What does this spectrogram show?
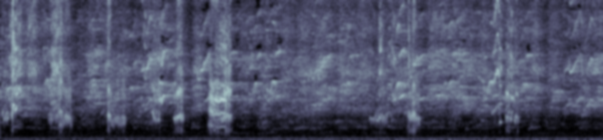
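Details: Native Australian rainbow lorikeets feeding at a balcony nectar feeder; repeated shrill screeches and buzzy chatter arrive every second or so over steady high background twittering.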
